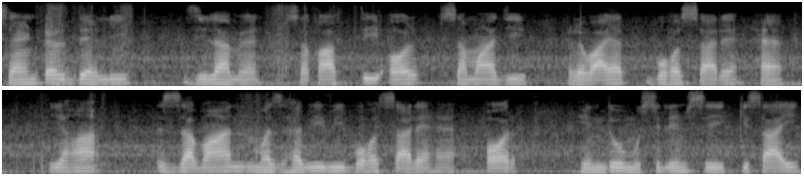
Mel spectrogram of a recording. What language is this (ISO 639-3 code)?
urd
